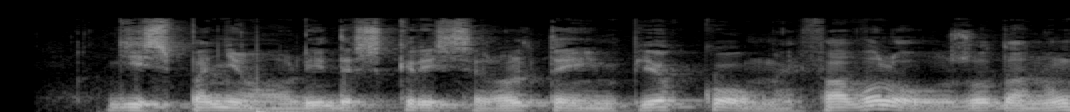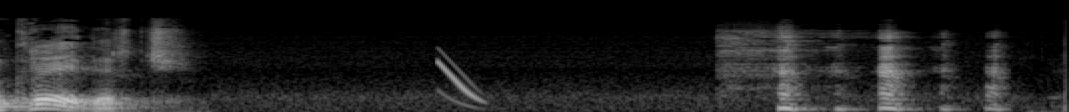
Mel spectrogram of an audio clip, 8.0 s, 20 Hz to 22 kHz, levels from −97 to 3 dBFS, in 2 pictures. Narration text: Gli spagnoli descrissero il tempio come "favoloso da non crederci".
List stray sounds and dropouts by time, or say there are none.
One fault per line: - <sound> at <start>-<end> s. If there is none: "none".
- chirp at 5.6-5.8 s
- laugh at 6.7-7.8 s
